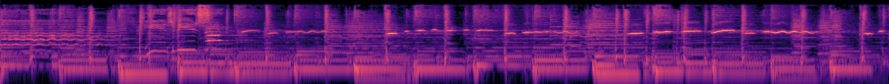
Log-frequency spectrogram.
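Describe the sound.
A man whistles a little tune, a clear, steady melody with wavering held notes, carried over rhythmic instrumental accompaniment that runs throughout without pause.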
